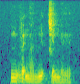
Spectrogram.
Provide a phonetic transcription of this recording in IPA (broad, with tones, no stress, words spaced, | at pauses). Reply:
ɲṵ˧˨vɛ̰˧˨ na̤˨˩nɲə˨˩t̚ t͡ɕɛ̰˧˨ ɲɛ̤˨˩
